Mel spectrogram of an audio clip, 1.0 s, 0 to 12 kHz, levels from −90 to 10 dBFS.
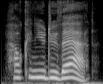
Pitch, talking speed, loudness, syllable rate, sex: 245 Hz, 290 wpm, -14 LUFS, 6.9 syllables/s, female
